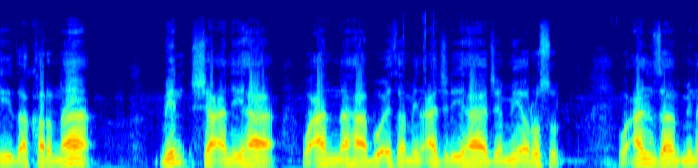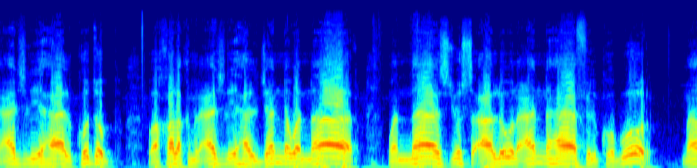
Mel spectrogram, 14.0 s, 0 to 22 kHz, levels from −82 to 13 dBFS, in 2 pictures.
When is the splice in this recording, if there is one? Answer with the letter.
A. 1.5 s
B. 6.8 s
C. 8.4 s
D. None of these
B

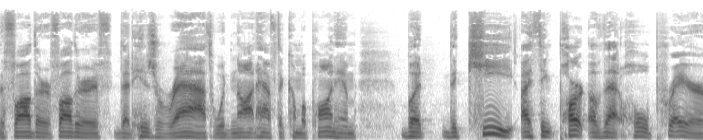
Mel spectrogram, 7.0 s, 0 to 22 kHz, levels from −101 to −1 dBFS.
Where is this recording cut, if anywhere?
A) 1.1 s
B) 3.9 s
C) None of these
A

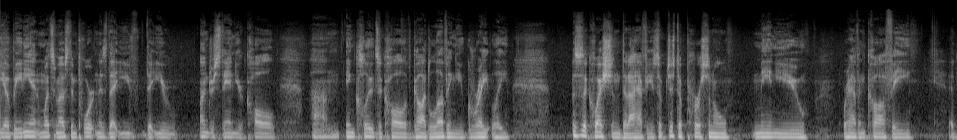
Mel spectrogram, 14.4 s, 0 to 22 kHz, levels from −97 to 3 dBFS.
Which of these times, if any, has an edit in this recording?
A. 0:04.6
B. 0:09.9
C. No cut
C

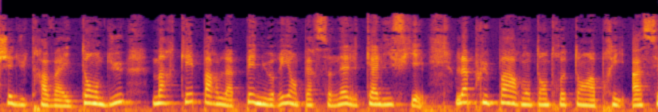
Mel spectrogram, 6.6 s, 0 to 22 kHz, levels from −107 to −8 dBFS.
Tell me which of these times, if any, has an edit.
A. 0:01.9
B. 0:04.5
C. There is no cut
B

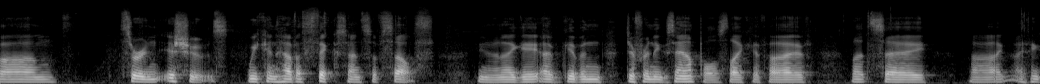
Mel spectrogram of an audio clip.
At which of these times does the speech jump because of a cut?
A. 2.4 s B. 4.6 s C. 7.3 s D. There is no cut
D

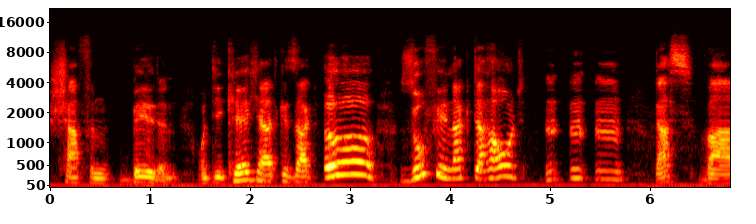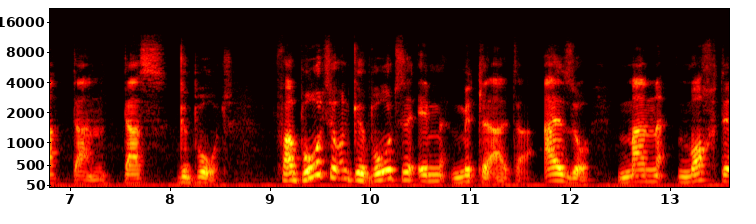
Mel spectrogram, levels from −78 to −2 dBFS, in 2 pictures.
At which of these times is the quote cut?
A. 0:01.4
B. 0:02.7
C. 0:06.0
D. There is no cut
C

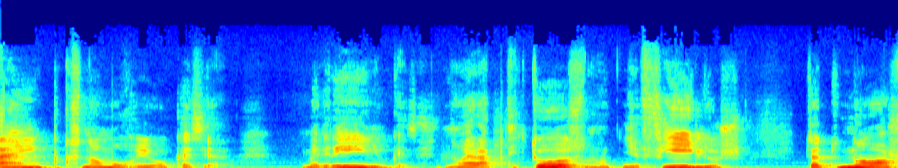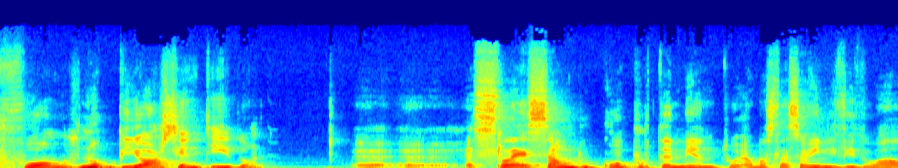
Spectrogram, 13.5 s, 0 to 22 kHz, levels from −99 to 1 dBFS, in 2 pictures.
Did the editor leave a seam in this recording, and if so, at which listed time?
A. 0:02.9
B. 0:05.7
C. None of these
C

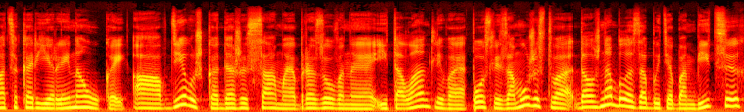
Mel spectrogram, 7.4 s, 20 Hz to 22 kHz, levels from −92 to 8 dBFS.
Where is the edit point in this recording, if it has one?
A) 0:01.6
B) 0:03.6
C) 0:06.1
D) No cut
A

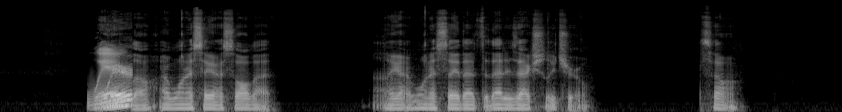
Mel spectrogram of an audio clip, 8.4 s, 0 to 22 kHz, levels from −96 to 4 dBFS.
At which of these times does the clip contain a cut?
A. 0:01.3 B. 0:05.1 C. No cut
A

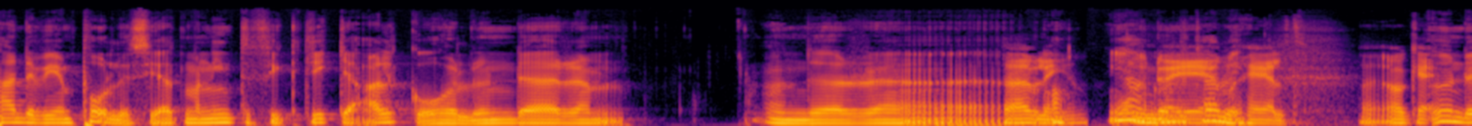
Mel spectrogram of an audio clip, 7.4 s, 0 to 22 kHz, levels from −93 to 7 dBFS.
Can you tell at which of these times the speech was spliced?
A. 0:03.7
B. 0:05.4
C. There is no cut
B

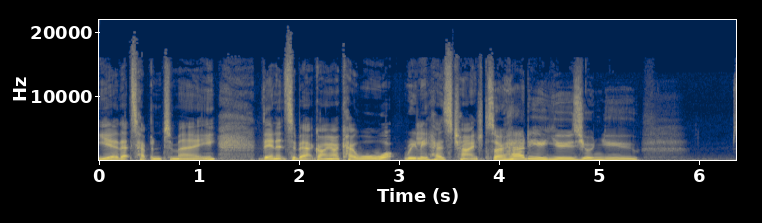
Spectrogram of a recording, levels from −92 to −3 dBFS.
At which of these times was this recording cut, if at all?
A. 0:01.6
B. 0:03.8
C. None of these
B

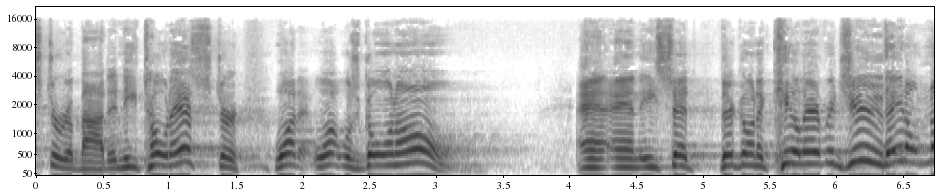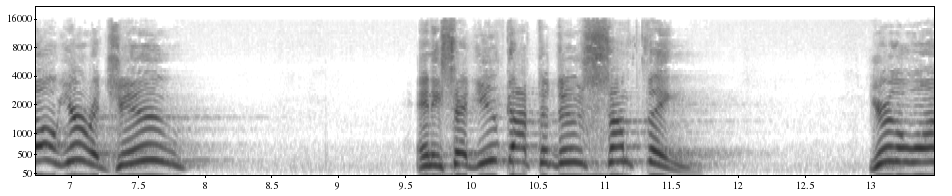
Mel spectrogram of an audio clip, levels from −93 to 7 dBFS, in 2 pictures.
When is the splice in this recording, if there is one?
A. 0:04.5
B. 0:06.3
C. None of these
B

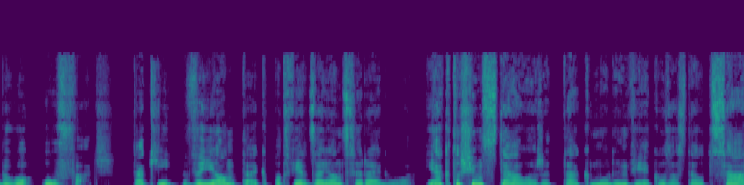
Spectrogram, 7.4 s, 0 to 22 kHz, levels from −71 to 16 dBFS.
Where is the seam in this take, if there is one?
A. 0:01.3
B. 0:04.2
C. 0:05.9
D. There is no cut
B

